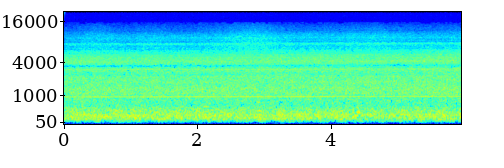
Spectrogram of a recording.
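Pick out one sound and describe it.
Water rushes against a ship's hull.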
